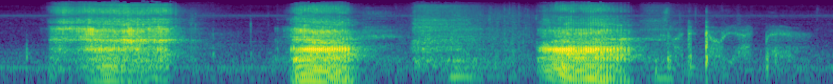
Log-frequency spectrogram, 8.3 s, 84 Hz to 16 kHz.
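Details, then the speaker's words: Heavy snoring: three loud, harsh snores with quieter breaths between them, about 24 a minute, with small room noises at the end. "What are you doing? You're snoring like a banshee."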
